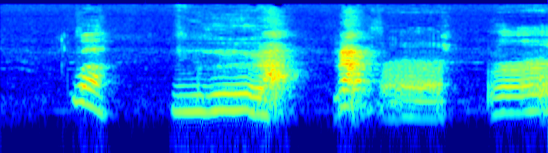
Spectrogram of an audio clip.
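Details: Playful puppy Coco growls and whines in four drawn-out, tonal bursts, each rich in harmonics, the first sliding downward, the others held steady for about half a second to a second.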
